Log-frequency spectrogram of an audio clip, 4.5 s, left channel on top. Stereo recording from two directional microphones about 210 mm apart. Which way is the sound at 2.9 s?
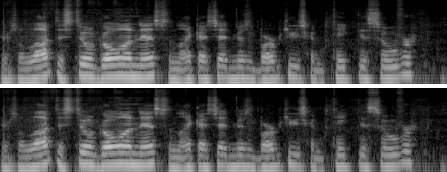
15° left (ahead or behind).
